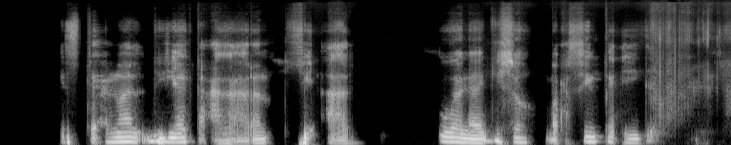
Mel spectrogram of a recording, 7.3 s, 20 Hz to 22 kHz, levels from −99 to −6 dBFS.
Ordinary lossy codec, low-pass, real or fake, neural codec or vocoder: none; none; fake; codec, 44.1 kHz, 2.6 kbps, SNAC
